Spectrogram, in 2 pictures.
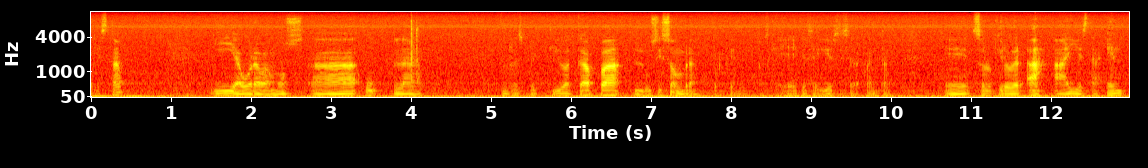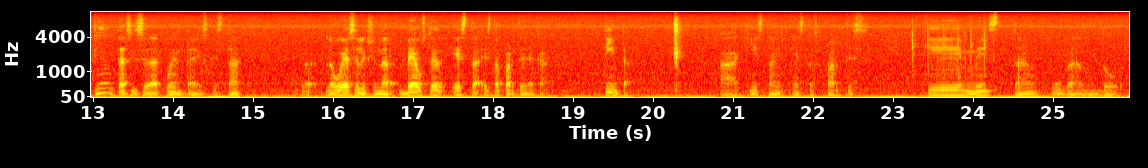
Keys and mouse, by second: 0.1 click, 4.0 l, 5.7-6.7 drag, 6.9 click, 9.1 click, 11.1 click, 13.9 click, 15.7 click, 20.1 click, 23.3 d, 24.3-25.9 drag.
